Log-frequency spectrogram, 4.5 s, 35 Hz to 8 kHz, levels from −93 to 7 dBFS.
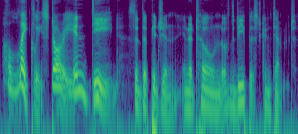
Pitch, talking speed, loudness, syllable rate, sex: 120 Hz, 190 wpm, -24 LUFS, 4.9 syllables/s, male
